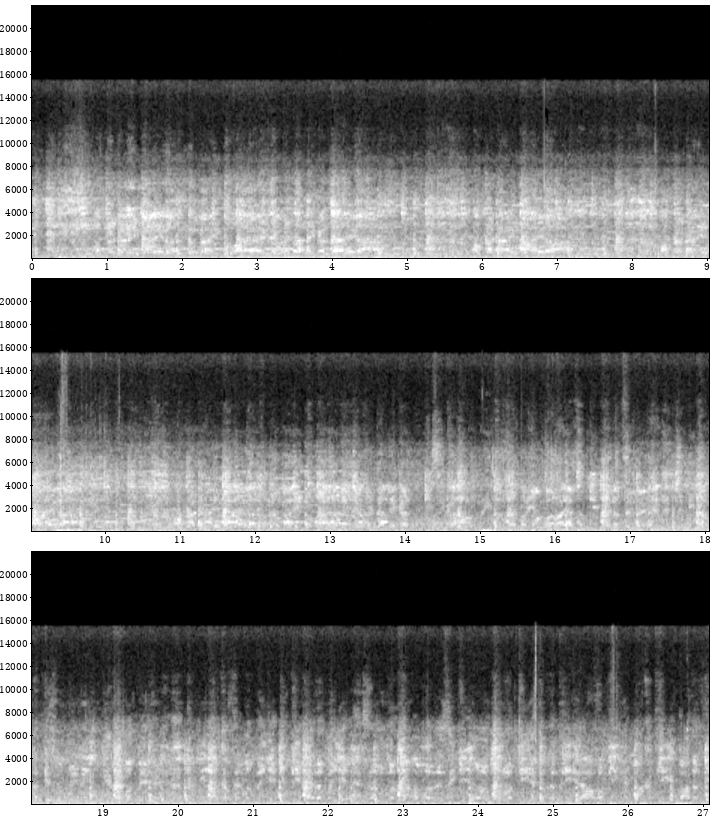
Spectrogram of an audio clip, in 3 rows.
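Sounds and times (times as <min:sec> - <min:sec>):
music with singing voice: 0:00.0 - 0:27.0
vehicle road noise: 0:00.0 - 0:27.0.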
